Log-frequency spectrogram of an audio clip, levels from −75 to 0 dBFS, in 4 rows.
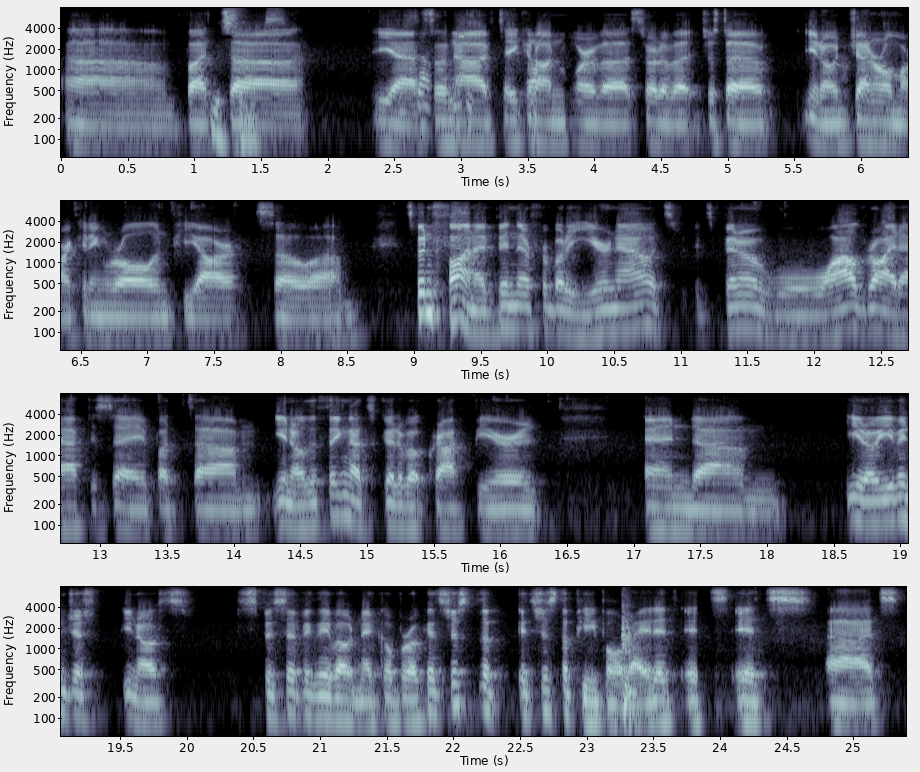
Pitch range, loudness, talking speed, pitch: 80-105 Hz, -20 LUFS, 200 wpm, 85 Hz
